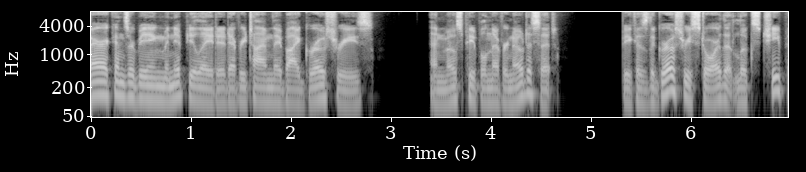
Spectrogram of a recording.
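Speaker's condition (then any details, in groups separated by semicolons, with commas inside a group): No condition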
